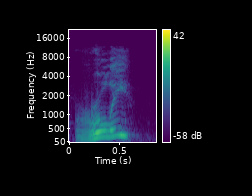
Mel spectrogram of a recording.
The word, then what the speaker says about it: Rhule: Panthers coach Matt Rhule, as Kelly tells us it's pronounced, he announced that Sam Darnold will get the start this week.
